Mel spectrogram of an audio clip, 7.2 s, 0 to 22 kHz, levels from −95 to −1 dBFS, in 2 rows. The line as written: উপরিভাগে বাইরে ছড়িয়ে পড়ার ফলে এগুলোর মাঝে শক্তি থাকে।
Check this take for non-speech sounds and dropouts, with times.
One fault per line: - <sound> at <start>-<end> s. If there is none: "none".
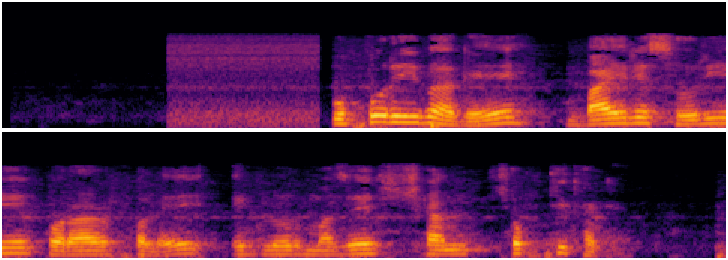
none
